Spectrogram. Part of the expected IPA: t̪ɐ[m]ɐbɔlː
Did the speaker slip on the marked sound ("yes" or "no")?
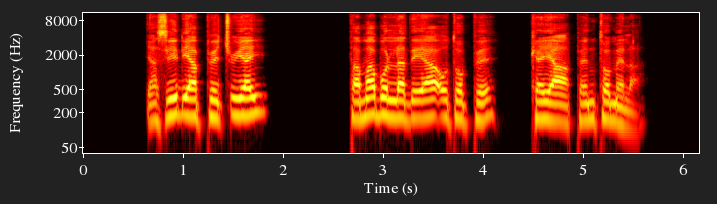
no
